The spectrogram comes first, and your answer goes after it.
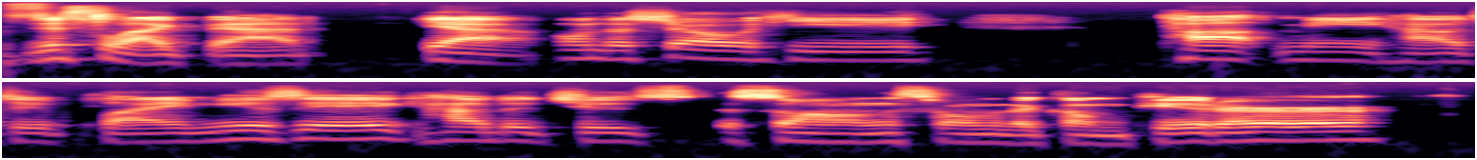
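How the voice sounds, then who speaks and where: A man with a Japanese accent at a fairly slow pace, against a quiet background. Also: medium pitch for a man, ordinary pitch variation. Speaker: stand-up comedian and English teacher. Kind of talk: interview answer.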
